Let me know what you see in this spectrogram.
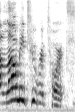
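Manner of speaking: high, loud shouted retort.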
